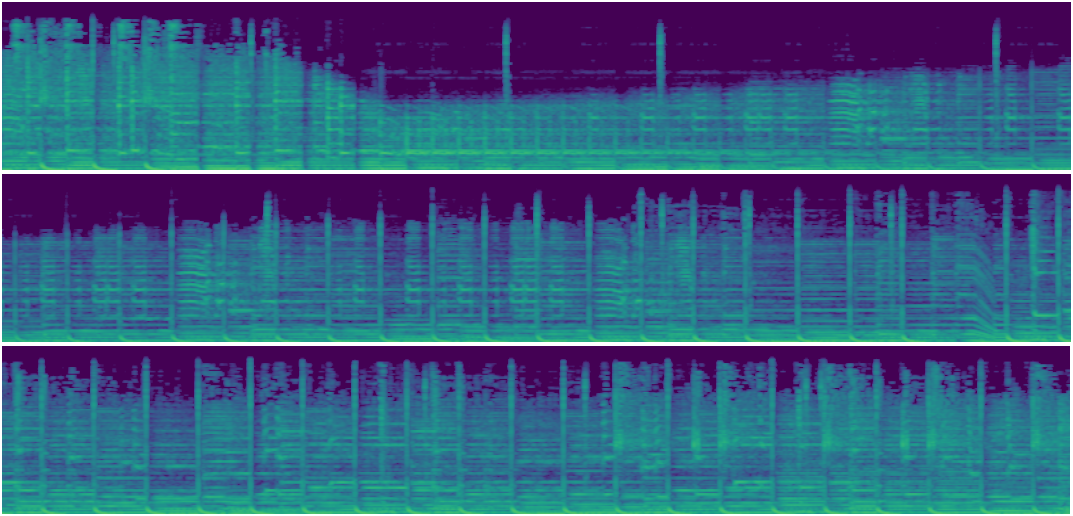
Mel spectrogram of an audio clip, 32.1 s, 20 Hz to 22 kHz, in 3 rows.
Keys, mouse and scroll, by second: 0.3 click, 4.2 click, 7.9-8.4 scroll up 1, 9.1 click, 9.7 scroll down 1, 11.1 middle click, 11.5 scroll down 1, 12.6-15.2 drag, 19.5 scroll down 1, 20.3-24.8 shift+middle drag, 24.8 click, 28.7 click, 30.1 scroll down 1.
